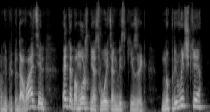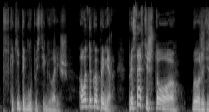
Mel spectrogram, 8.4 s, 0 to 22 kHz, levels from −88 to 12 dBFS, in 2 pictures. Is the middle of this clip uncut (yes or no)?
yes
